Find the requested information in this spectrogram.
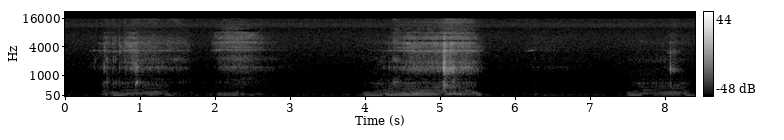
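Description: Low, rattling snores with open-mouth breathing, one long and several shorter, over quiet room noise; open-mouth snoring.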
